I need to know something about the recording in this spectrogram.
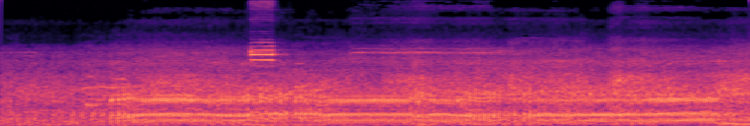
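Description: Motorcycle engine running at a steady, slightly wavering pitch that strengthens about a second in, over a low rumble of road traffic. A brief high-pitched beep sounds about two seconds in.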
